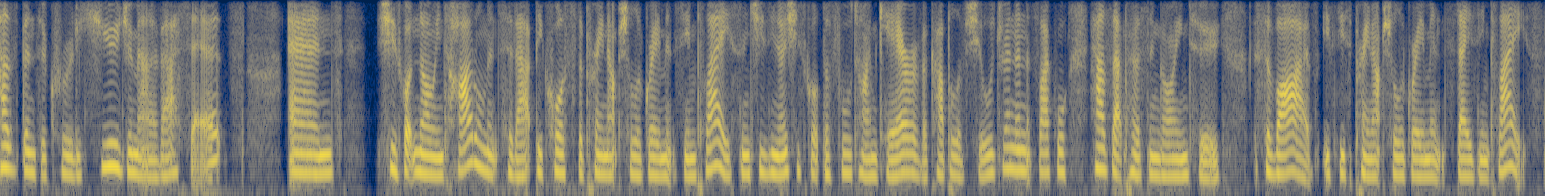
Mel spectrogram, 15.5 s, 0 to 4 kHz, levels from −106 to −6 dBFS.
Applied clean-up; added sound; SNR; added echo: neural mask model Resemble Enhance denoiser.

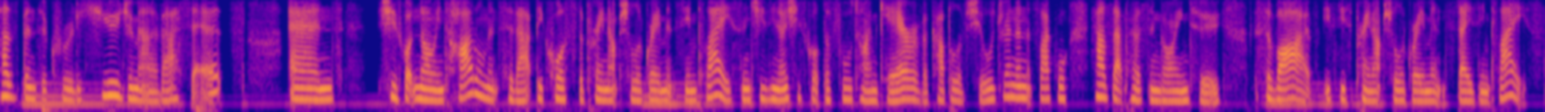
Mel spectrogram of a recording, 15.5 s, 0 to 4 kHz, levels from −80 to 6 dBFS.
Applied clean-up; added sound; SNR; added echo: neural mask model RNNoise.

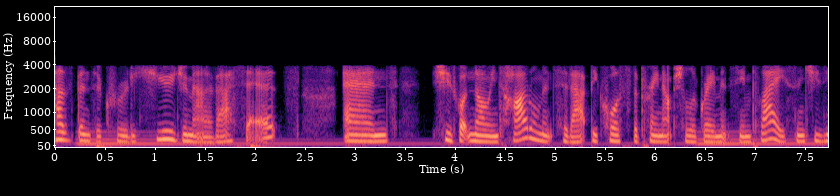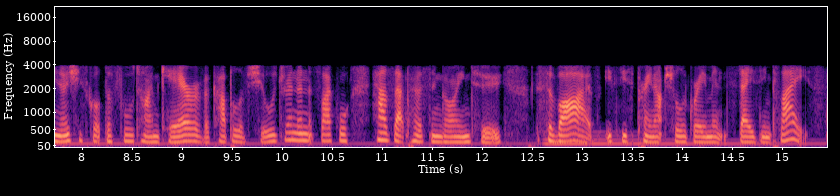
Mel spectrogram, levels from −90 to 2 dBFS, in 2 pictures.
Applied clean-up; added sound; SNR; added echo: none; Bass guitar; 17 dB; none.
